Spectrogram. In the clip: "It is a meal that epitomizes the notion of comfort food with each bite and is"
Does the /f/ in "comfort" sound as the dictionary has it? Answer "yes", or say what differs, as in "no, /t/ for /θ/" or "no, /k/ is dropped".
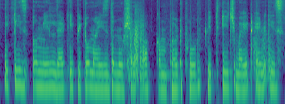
no, /p/ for /f/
